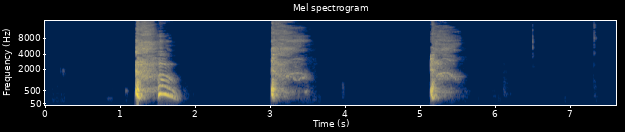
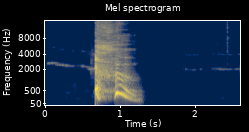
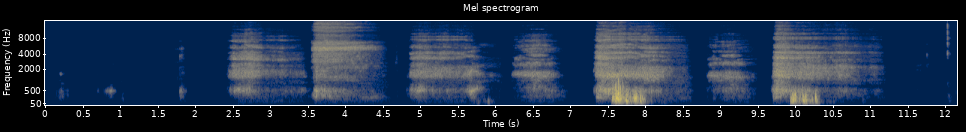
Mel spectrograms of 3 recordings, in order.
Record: {"three_cough_length": "7.6 s", "three_cough_amplitude": 32768, "three_cough_signal_mean_std_ratio": 0.21, "cough_length": "2.6 s", "cough_amplitude": 32768, "cough_signal_mean_std_ratio": 0.29, "exhalation_length": "12.2 s", "exhalation_amplitude": 9781, "exhalation_signal_mean_std_ratio": 0.39, "survey_phase": "beta (2021-08-13 to 2022-03-07)", "age": "65+", "gender": "Female", "wearing_mask": "No", "symptom_none": true, "smoker_status": "Never smoked", "respiratory_condition_asthma": false, "respiratory_condition_other": false, "recruitment_source": "REACT", "submission_delay": "2 days", "covid_test_result": "Negative", "covid_test_method": "RT-qPCR", "influenza_a_test_result": "Negative", "influenza_b_test_result": "Negative"}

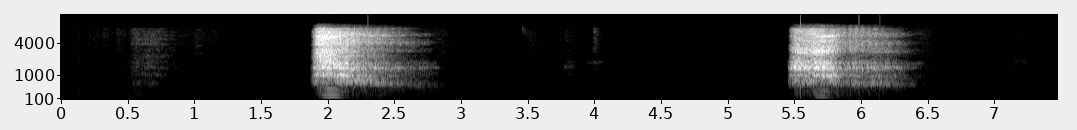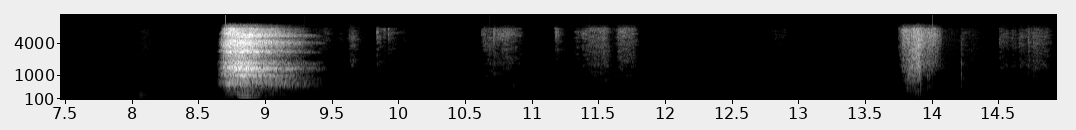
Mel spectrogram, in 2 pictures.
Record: {"exhalation_length": "14.9 s", "exhalation_amplitude": 29892, "exhalation_signal_mean_std_ratio": 0.25, "survey_phase": "beta (2021-08-13 to 2022-03-07)", "age": "18-44", "gender": "Female", "wearing_mask": "No", "symptom_cough_any": true, "symptom_runny_or_blocked_nose": true, "symptom_shortness_of_breath": true, "symptom_fatigue": true, "symptom_headache": true, "symptom_change_to_sense_of_smell_or_taste": true, "symptom_loss_of_taste": true, "symptom_onset": "4 days", "smoker_status": "Ex-smoker", "respiratory_condition_asthma": false, "respiratory_condition_other": false, "recruitment_source": "Test and Trace", "submission_delay": "3 days", "covid_test_result": "Positive", "covid_test_method": "RT-qPCR", "covid_ct_value": 15.9, "covid_ct_gene": "ORF1ab gene", "covid_ct_mean": 16.1, "covid_viral_load": "5300000 copies/ml", "covid_viral_load_category": "High viral load (>1M copies/ml)"}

